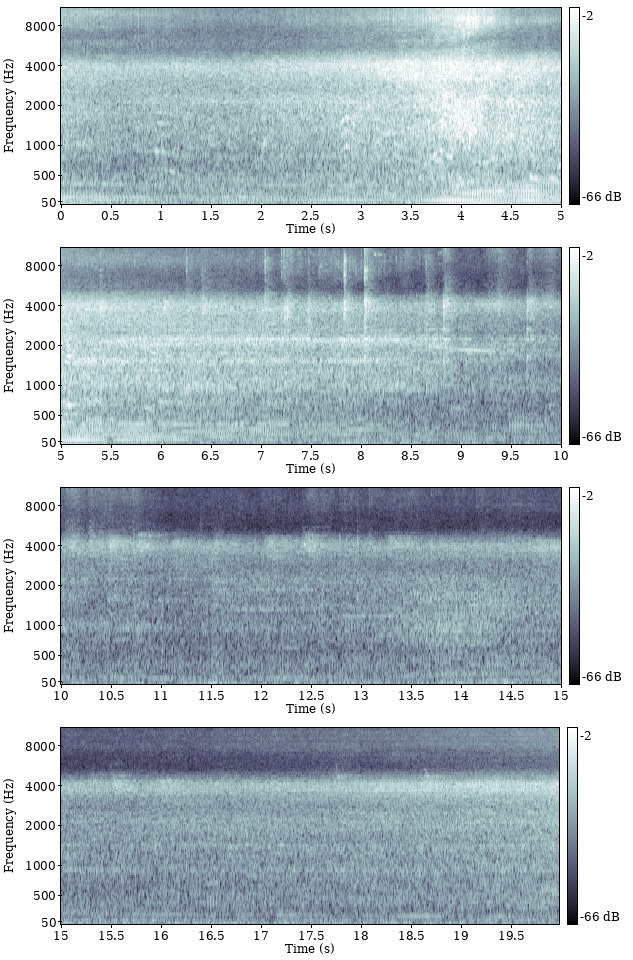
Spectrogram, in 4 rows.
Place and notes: Minzu Rd., Jincheng Township - Walking in the Street
Walking in the Street, Traffic Sound
福建省, Mainland - Taiwan Border, 4 November 2014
